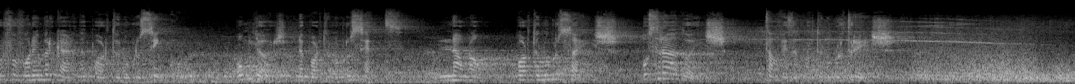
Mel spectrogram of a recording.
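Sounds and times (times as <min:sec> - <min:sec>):
speech: 0:00.1 - 0:09.2
airplane taking off: 0:06.2 - 0:10.7.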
